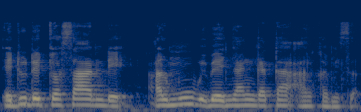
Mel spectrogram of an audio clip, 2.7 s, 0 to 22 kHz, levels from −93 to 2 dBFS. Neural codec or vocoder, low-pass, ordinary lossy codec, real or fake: none; 10.8 kHz; none; real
